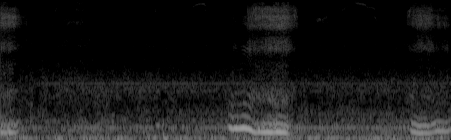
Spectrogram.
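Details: Loud snores from a sleeping male Persian cat: two hissing, rasping breaths with a dropping low tone, separated by a quiet pause, over a faint steady background hum.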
